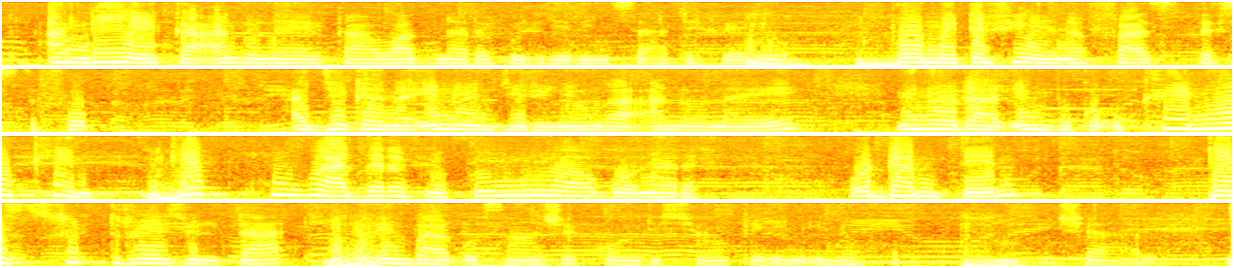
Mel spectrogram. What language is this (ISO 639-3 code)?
srr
